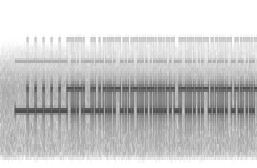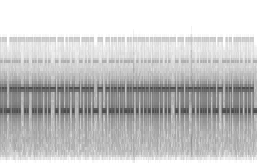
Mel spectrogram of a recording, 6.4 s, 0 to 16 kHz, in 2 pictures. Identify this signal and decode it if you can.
RTTY (75 baud, 850 Hz shift), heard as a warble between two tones, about 1750 Hz centre. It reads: BUSTLES JAMES TISON AGREED THAT MONICA IS THE SHOWS …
